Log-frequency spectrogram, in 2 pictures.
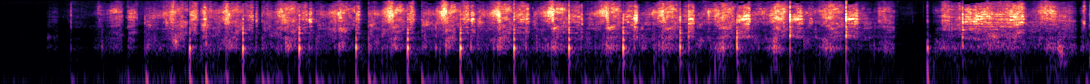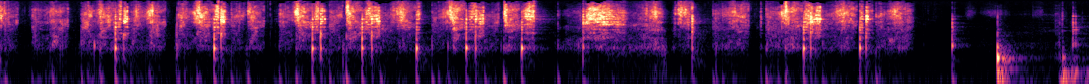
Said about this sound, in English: I'm just going to mix this up. If it needs a little more liquid, I'll just add a teeny bit of milk or water to that. I'm just going to mix that up till it's a good consistency for spreading, and then I'm going to assemble the sandwich cookies.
